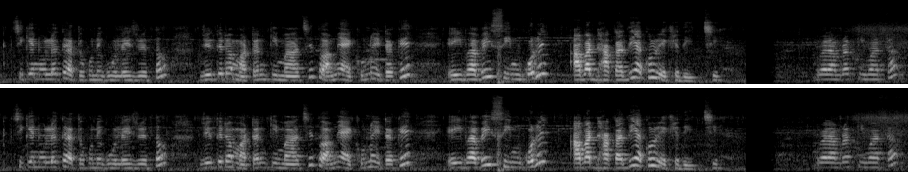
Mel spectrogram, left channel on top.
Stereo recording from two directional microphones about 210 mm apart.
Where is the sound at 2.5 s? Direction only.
20° right (ahead or behind).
